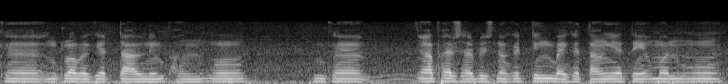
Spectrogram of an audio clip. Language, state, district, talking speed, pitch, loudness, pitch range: Kokborok, Tripura, West Tripura, 140 wpm, 130 Hz, -16 LUFS, 125-135 Hz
